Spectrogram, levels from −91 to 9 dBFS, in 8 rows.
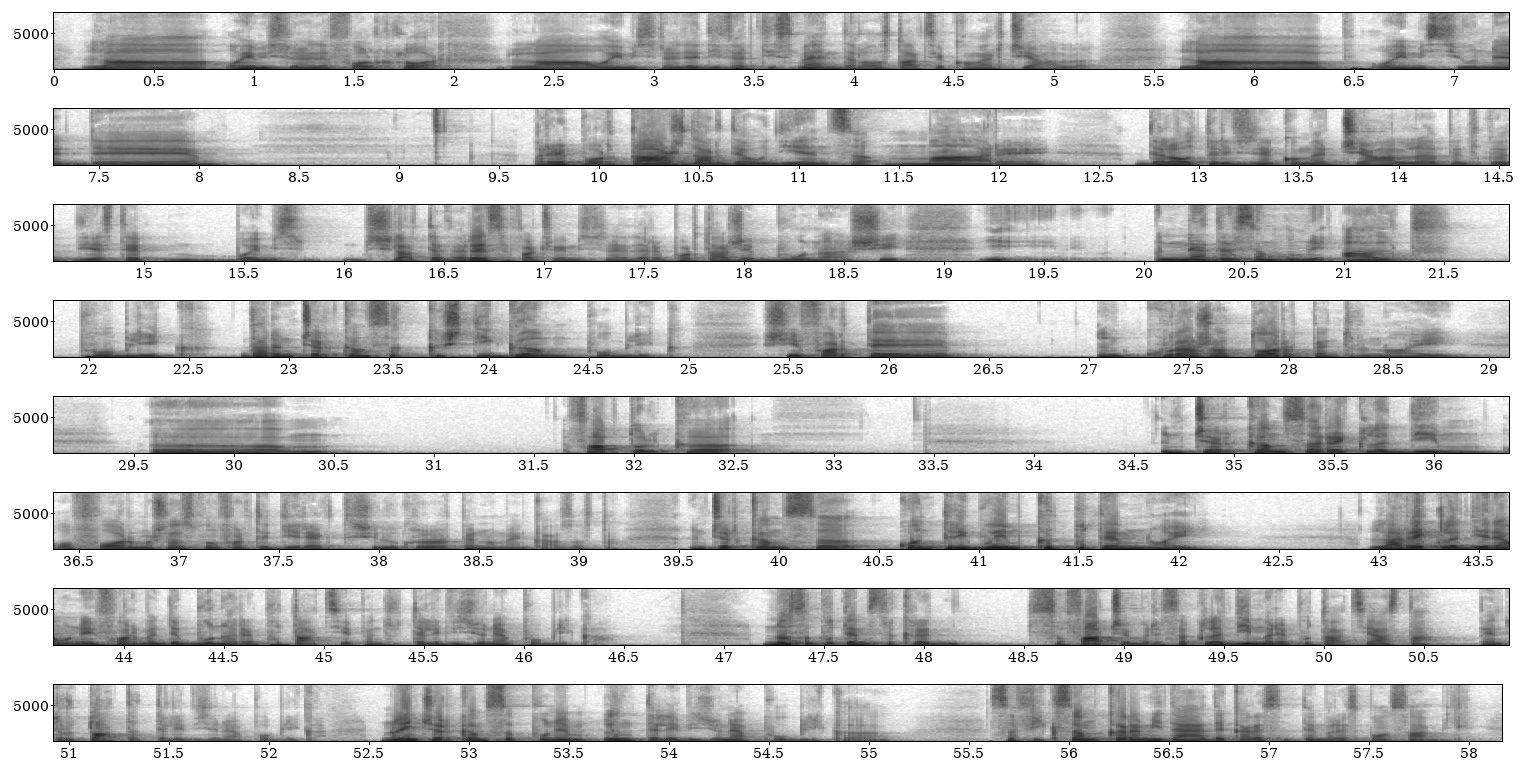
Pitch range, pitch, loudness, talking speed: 95-125 Hz, 105 Hz, -15 LUFS, 130 wpm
